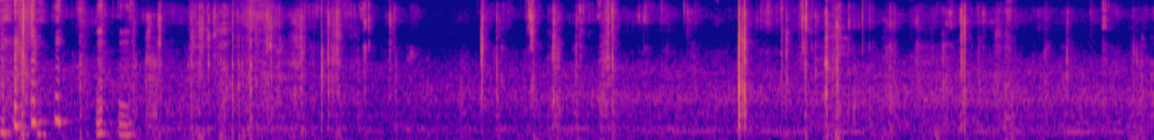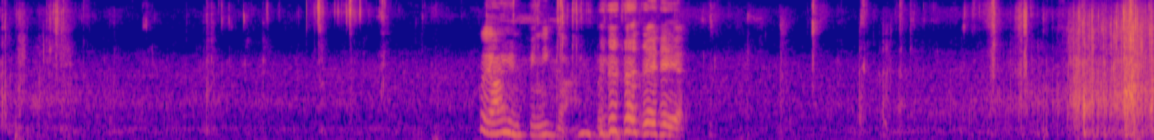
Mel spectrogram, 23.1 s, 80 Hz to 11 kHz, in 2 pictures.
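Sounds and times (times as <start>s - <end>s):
people chewing and crunching: 0.0s - 16.1s, 18.6s - 23.0s.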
